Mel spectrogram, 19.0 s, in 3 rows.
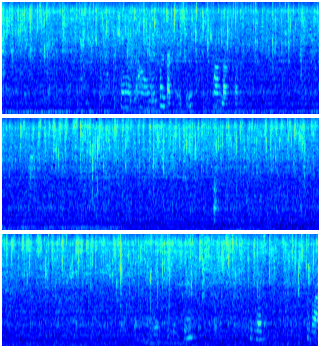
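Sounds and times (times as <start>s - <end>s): crabs sizzling in oil: 0.0s - 19.0s
oil popping and crackling: 0.0s - 19.0s.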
